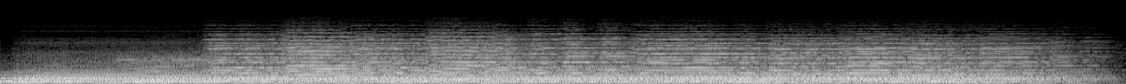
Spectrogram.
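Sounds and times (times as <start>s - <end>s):
bagpipe: 0.2s - 11.2s.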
